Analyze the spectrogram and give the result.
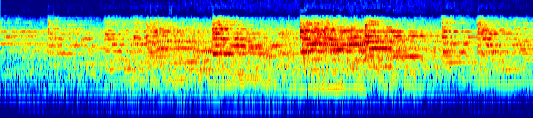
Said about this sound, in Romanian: Dumnezeu nu poate fi cumpărat cu niciun chip și la niciun preț, cu atât mai puțin cu prețul unui clopot, care trebuie să sune curat când își înalță glasul către cer.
